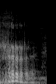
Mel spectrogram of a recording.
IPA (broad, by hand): r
